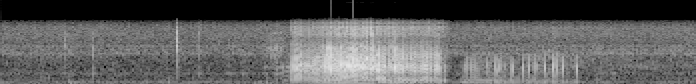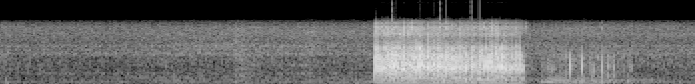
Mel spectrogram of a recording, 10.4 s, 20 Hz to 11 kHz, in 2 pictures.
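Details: Loud snoring during a nap: two loud rumbling snores about six seconds apart, each followed by a fluttering exhale; roughly 10 breaths a minute.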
